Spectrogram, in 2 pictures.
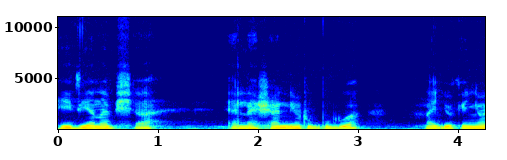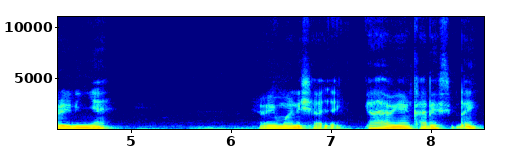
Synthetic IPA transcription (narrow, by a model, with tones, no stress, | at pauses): i˨ɾi˦a˦na˦bi˦ʃa̰˦ | ɛ˦lɛ˨ʃa˨ni˦˨ɾu˨bu˦lwa˦ | na˨˦ʄɔ˦kɛ˦ɲɔ˦ɾɛ˨ni˨ɲɛ˦˨˦ | i˦ma˨ni˦ʃa̰˨a̰˨˦ɾa˦˨wɛ˨ɡɛ˨ŋka˦ɾɛ˦si˨ɗa˦i˦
